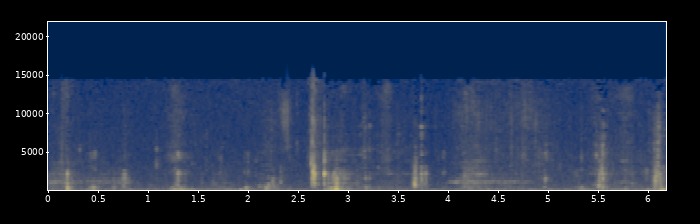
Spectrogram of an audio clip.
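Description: Close-miked chewing of soft cream-filled cube bread: irregular mouth smacks and clicks, loudest in a cluster a little before halfway through.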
